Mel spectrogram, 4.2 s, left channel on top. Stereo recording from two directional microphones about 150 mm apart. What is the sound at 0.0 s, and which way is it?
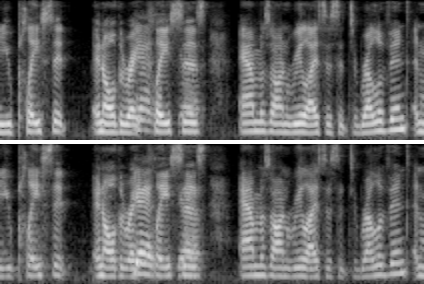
A woman's voice, 40° left (ahead or behind).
